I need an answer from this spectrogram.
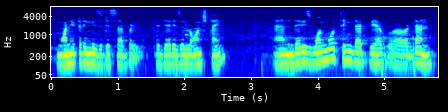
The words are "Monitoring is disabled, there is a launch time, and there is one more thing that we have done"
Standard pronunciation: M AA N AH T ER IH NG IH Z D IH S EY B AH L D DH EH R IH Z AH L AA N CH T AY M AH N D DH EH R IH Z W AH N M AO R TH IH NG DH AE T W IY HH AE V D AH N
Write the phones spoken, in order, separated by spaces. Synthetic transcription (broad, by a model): M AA N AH T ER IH NG IH Z D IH S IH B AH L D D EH R IH Z AH L AA N CH T AY M AH N D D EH R IH Z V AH N M AO R T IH NG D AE T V IY HH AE V D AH N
